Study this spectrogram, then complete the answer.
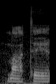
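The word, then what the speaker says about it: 待て: In the original Japanese version, stay is mate, pronounced mate of course.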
